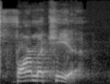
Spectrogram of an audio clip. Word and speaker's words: pharmakeia: This word sorcery, number two, the word sorcery is pharmakeia.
